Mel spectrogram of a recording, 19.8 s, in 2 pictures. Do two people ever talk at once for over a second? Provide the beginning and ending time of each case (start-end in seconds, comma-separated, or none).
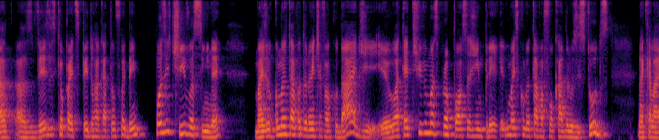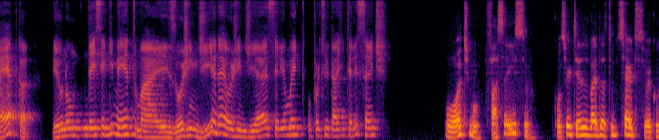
none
